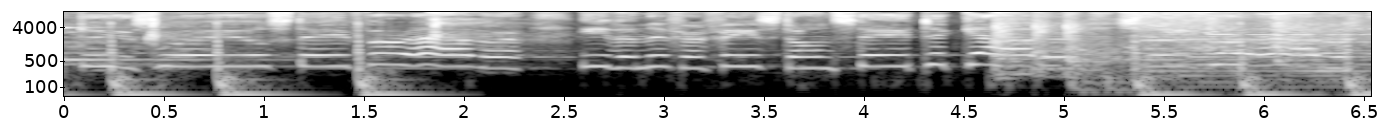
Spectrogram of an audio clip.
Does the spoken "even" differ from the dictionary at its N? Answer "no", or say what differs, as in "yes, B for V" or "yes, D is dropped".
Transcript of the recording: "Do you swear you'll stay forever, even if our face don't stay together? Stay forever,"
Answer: no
